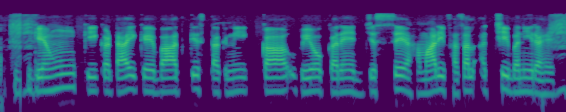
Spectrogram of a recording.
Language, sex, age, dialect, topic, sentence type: Hindi, male, 18-24, Awadhi Bundeli, agriculture, question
